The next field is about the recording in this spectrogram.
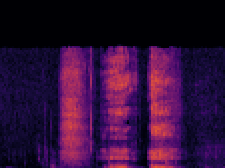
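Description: A person clears their throat in a few rough, gravelly bursts. The last two bursts are the strongest, and no speech runs over them.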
